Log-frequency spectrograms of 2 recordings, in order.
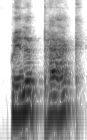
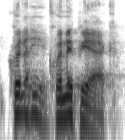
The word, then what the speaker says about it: Quinnipiac: and what is it I can never pronounce the pole what is quin quinac Quinnipiac yeah they've got Biden ahead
